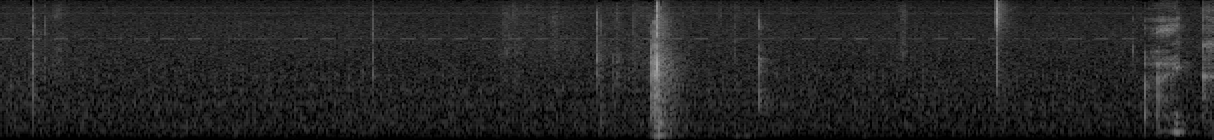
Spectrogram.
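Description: Quiet room with a few light clicks and taps from mosaic tiles and a glue bottle being handled on a cutting mat. The sharpest click comes about three seconds in.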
